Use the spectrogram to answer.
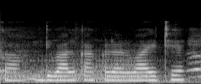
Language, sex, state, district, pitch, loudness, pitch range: Hindi, female, West Bengal, Alipurduar, 195 Hz, -14 LUFS, 190-205 Hz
